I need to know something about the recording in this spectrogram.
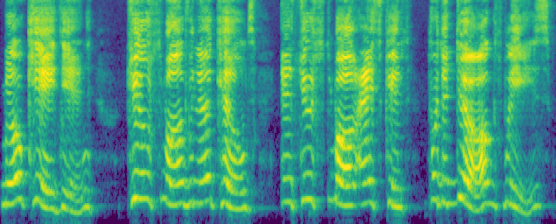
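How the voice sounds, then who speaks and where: A woman's voice: high-pitched, expressive, slow pace, a bit bright, full character voice. A woman playing a friendly but harried male dog owner, polite and apologetic, in an amateur radio play.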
